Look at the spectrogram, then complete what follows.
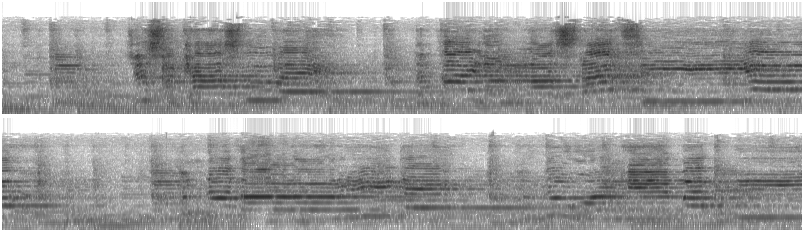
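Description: Live acoustic band music: an upright bass and a djembe-style hand drum with guitar, under a melody of long held notes that bend slightly in pitch.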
